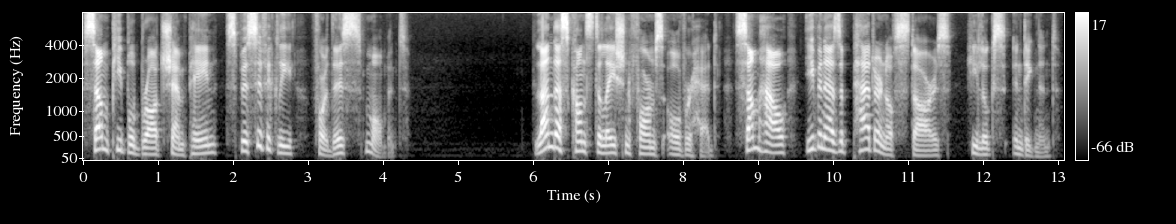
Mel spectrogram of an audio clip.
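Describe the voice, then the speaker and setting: Slow, dramatic male story narrator. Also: fairly high pitch, big pitch swings, fairly bright tone, no room sound, clean studio sound. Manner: theatrical, deliberate phrasing.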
